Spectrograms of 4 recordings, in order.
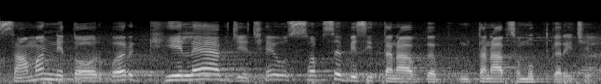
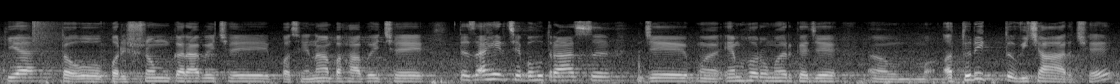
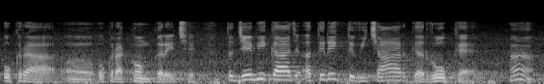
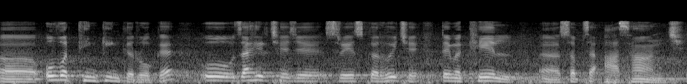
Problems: background sounds at intervals, background conversations at intervals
